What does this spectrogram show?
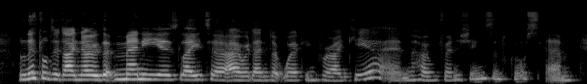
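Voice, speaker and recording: A woman with a British accent, fairly high in pitch, fairly quick and lively in intonation, with big swings in loudness and hardly any pauses. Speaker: corporate sustainability executive. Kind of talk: interview conversation.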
